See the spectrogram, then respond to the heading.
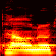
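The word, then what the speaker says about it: Palahniuk: his name to do the Rope Fight Club Palin hook he said and I don't know if this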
